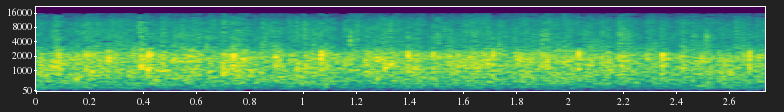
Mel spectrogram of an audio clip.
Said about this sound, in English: What I didn't know is she would frame that, and it's sitting on our dresser today, 20 years later in marriage. Now you can clap, because that's pretty cool.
